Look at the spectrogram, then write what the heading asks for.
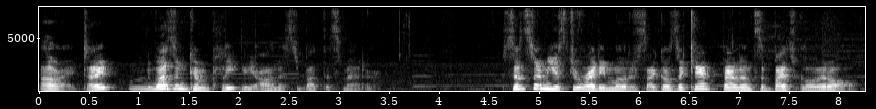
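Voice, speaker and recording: A stuffed-up channel host reading the part of an evasive, dryly self-assured young female lawyer in a game story, giving cool, deadpan excuses. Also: medium pitch, moderate pace, close to an everyday voice. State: stuffed-up nose.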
